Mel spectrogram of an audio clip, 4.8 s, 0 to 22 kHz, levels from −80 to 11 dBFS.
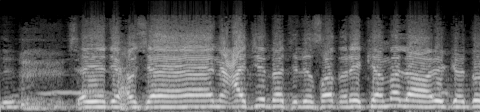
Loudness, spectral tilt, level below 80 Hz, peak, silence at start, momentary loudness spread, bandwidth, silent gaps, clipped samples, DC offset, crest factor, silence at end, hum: -7 LUFS; -5 dB/octave; -42 dBFS; 0 dBFS; 0 s; 7 LU; 13 kHz; none; 3%; under 0.1%; 8 dB; 0 s; none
